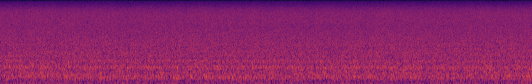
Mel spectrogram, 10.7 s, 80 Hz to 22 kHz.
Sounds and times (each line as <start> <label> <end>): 0.0 stream 10.6
0.0 waterfalls 10.6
